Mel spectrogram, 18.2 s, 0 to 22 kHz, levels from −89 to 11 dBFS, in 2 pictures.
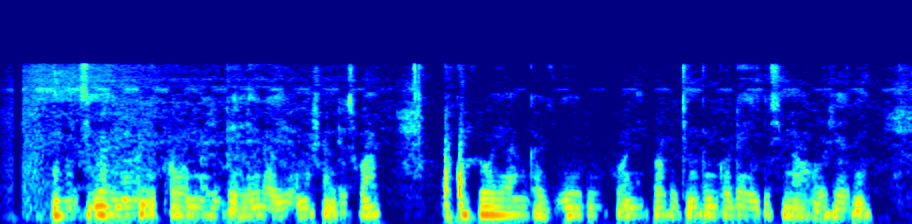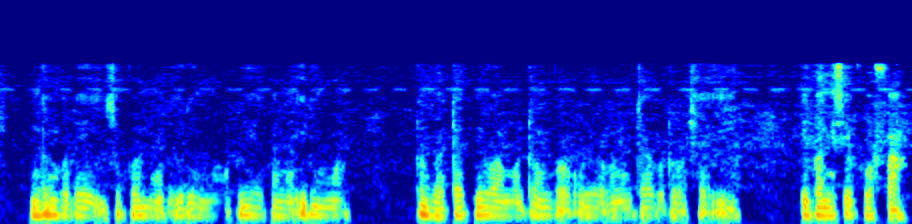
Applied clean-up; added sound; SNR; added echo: none; none; none; none.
